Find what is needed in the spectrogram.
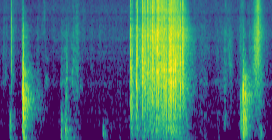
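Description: A deck of cards being shuffled by hand: a few short sharp clicks of the cards, then a dense riffling rustle of about a second starting about two seconds in, and one more click near the end.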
